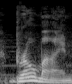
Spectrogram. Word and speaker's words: Bromine: and the Piggy Runt, Bromine, pronounced Bro, Mine, Cat, Mother of Pearl,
